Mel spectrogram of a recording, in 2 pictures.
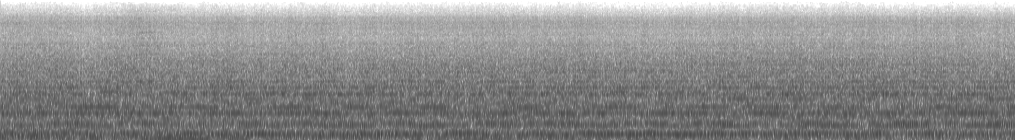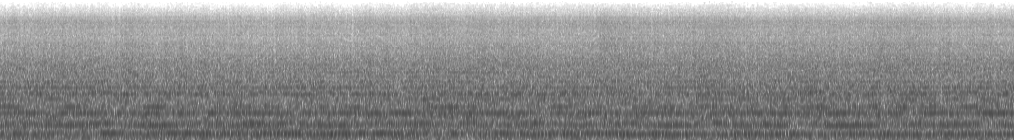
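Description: A train running steadily: a loud, even drone made of several held tones that hardly change in pitch.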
